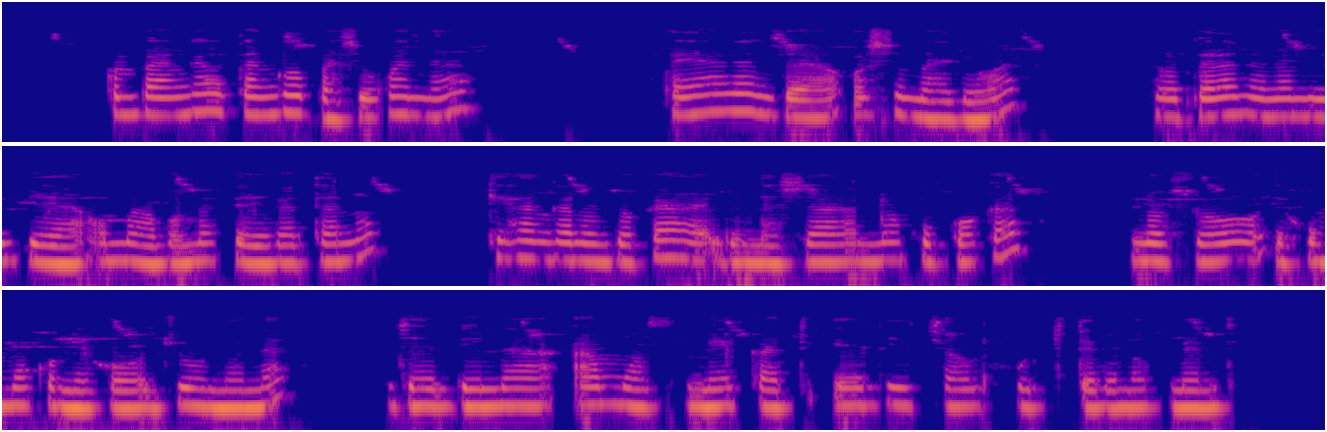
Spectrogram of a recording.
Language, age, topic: Oshiwambo, 36-49, finance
